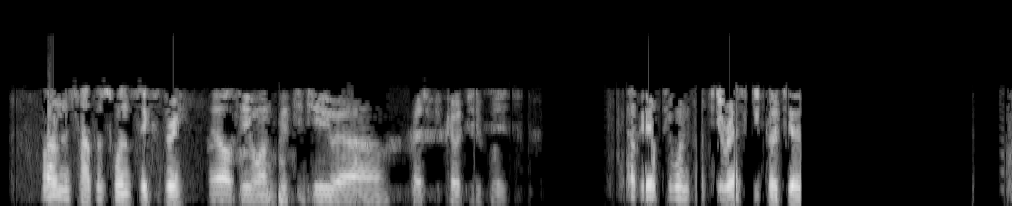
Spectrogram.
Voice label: Phx PD Fire Dispatch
